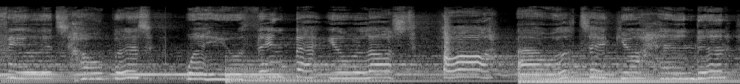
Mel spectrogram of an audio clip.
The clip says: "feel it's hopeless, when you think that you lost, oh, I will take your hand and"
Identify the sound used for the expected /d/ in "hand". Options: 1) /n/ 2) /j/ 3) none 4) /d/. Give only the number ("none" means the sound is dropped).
4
